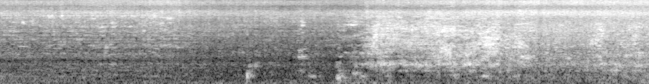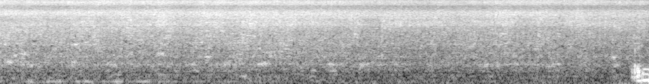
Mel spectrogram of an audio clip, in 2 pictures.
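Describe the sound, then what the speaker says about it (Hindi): Spices dropped into hot oil to temper kadhi, with fenugreek and asafoetida already in the pan: a sudden loud hiss and crackle of sizzling that jumps up and carries on steadily, close by. "और अब ये मसाला डाल रही हूँ।"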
